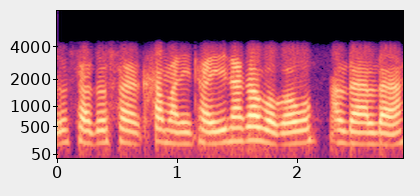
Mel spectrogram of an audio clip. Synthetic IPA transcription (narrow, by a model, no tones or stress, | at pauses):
dɔsazɔsakʰamanitʰajnaɡabɔɡawaldaːlda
